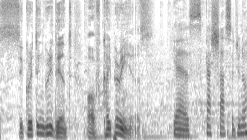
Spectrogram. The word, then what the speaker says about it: cachaça: Yes, cachaça. Do you know how to spell that?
